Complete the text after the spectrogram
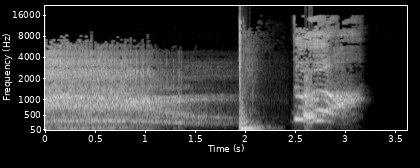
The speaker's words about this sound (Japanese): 効果音希望。どんな効果音かといえば、そうだな。例えて言うなら、そう。虎が。虎が空気を切り裂いて、相手の喉を切り裂くような音かな。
